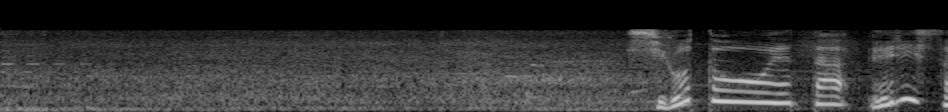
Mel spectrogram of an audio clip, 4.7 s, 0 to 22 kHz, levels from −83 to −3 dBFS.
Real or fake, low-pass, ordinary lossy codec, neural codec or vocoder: real; 7.2 kHz; none; none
